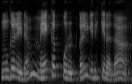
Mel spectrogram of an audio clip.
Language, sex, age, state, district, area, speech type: Tamil, female, 45-60, Tamil Nadu, Viluppuram, urban, read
